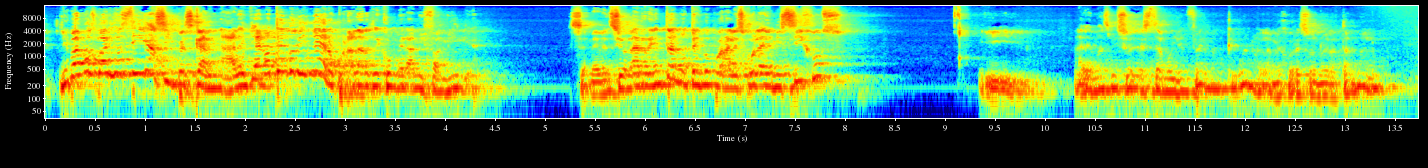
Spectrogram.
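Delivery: high, rushed, ironic and annoyed tone.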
